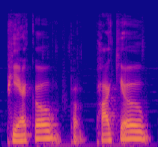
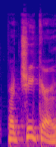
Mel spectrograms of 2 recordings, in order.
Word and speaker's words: Pacheco: I like Pacquiao, Isaiah, the guy from Kansas City. Pacheco, that's it. I knew I was saying it wrong.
